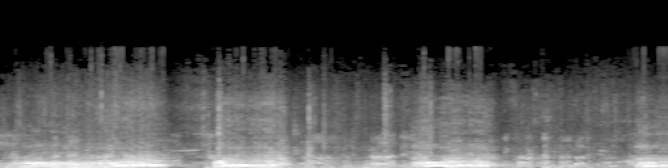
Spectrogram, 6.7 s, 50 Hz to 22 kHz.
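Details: Twin male polar bears, born December 2008, at Obihiro Zoo on their first public morning after moving from Maruyama Zoo, 27 February 2010, threatening each other over access to a yellow tube; loud rough roaring bursts repeat with visitors' chatter between them.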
